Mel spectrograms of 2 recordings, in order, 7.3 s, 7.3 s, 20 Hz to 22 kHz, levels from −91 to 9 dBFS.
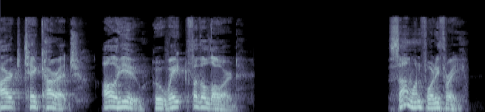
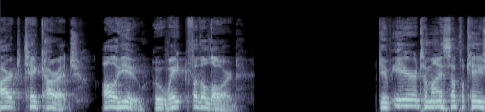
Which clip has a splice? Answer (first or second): second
